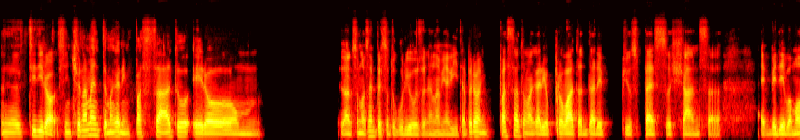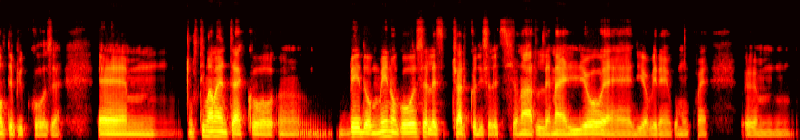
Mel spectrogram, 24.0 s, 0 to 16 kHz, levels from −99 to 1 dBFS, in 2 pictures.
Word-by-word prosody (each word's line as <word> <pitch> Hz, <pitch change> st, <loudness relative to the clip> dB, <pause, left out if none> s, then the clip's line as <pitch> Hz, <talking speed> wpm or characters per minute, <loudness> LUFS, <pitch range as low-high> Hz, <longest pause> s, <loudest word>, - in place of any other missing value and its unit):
uhm, 110 Hz, -1 st, -3 dB
ti -, -, -1 dB
dirò 125 Hz, -2 st, +5 dB
sinceramente, 140 Hz, +5 st, +1 dB
magari 110 Hz, 0 st, +3 dB
in 100 Hz, 0 st, -6 dB
passato 110 Hz, +1 st, +2 dB
ero, 100 Hz, -2 st, +5 dB
mhmm 90 Hz, -2 st, -8 dB, 1.2 s
la -, -, -1 dB
sono 95 Hz, -1 st, -3 dB
sempre 125 Hz, -1 st, -1 dB
stato -, -, -7 dB
curioso 85 Hz, -1 st, -2 dB
nella 80 Hz, 0 st, -6 dB
mia 80 Hz, 0 st, -4 dB
vita, 80 Hz, -1 st, -5 dB
però 120 Hz, -1 st, +4 dB
in 105 Hz, -1 st, -5 dB, 0.2 s
passato 125 Hz, -6 st, 0 dB
magari 95 Hz, -1 st, +1 dB
ho 90 Hz, 0 st, -2 dB
provato 100 Hz, +1 st, +4 dB
a -, -, 0 dB
dare 90 Hz, +1 st, -2 dB
più -, -, -7 dB
spesso -, -, -1 dB
chance 85 Hz, -1 st, -4 dB, 0.7 s
e -, -, -4 dB
vedevo 90 Hz, 0 st, +2 dB
molte 95 Hz, +1 st, 0 dB
più -, -, -8 dB
cose. 80 Hz, 0 st, -7 dB, 0.5 s
Ehm, 85 Hz, -3 st, -1 dB, 0.2 s
ultimamente 120 Hz, 0 st, +2 dB
ecco, 85 Hz, -2 st, -2 dB
uhm, 85 Hz, -2 st, -9 dB, 0.7 s
vedo 110 Hz, -2 st, +4 dB
meno 110 Hz, +2 st, +2 dB
cose, 110 Hz, +2 st, +3 dB
le 100 Hz, -3 st, +2 dB
s 95 Hz, 0 st, -13 dB
cerco -, -, 0 dB
di 85 Hz, -2 st, -4 dB
selezionarle 85 Hz, 0 st, -3 dB
meglio 95 Hz, +3 st, +1 dB
e 80 Hz, -2 st, -2 dB
di 80 Hz, 0 st, -6 dB
avere 80 Hz, -1 st, -6 dB
comunque, 80 Hz, -1 st, -12 dB, 0.5 s
uhm, 75 Hz, 0 st, -10 dB
90 Hz, 125 wpm, -26 LUFS, 85-105 Hz, 1.2 s, dirò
